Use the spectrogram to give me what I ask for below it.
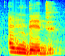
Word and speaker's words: ended: Yes, we add a syllable. End, ended, ended. Let's look at an adjective, for example, excite.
